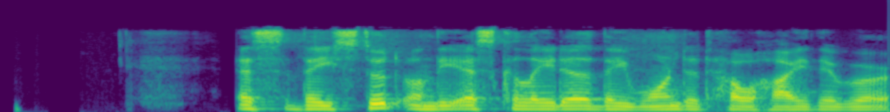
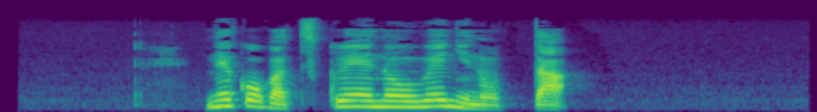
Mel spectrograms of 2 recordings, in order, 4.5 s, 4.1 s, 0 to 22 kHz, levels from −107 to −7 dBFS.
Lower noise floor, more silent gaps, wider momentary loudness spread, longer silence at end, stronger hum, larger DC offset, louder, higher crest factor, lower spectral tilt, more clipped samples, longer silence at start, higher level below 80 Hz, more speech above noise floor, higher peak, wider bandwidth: second, -57 dBFS vs -70 dBFS; neither; about the same, 4 LU vs 6 LU; second, 0 s vs 1.25 s; neither; neither; first, -18 LUFS vs -21 LUFS; about the same, 16 dB vs 20 dB; about the same, -4.5 dB/octave vs -5.5 dB/octave; neither; first, 1.2 s vs 1.05 s; first, -56 dBFS vs -76 dBFS; second, 39 dB vs 51 dB; about the same, -4 dBFS vs -4 dBFS; second, 8.2 kHz vs 11.5 kHz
